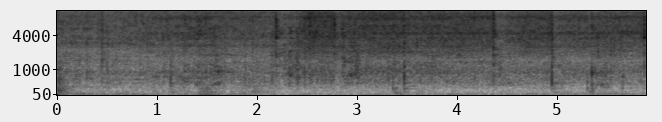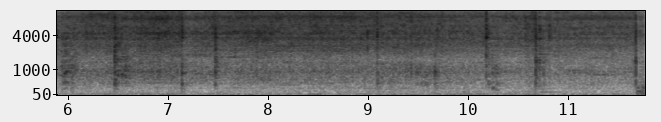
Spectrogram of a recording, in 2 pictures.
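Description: Pork, garlic and onion sauté together in a hot pan for Nueva Ecija-style tinumis, a steady close sizzle broken by repeated spoon-stirring scrapes and light clinks, with no voices.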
